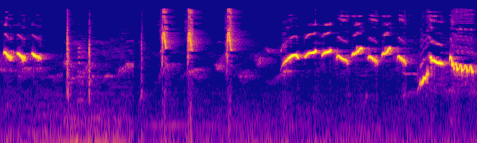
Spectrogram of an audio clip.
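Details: Bright white-rumped shama song meant to provoke other shamas into answering: a few sharp clicks, then a fast run of clear whistled notes, ending with a rising whistle that falls into a lower slurred tone.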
